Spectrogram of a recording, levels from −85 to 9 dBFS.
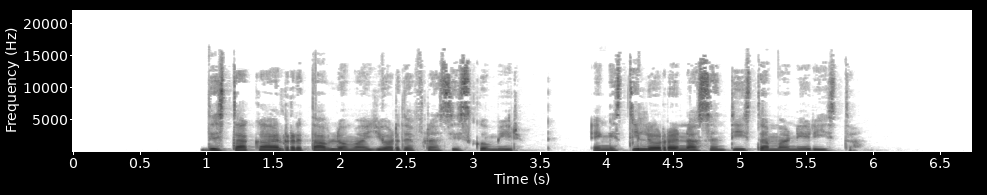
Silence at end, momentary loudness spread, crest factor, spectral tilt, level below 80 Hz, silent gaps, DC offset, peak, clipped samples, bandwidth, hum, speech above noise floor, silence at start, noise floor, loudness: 0.85 s; 10 LU; 18 dB; -5.5 dB/octave; -62 dBFS; none; under 0.1%; -2 dBFS; under 0.1%; 16 kHz; none; 68 dB; 0.95 s; -86 dBFS; -18 LUFS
